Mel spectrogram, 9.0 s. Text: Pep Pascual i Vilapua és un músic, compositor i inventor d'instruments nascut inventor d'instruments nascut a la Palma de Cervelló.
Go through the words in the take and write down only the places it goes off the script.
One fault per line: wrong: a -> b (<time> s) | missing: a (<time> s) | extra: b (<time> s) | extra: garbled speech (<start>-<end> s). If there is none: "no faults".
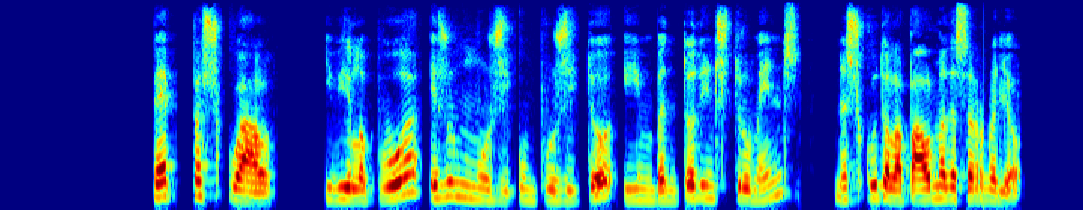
missing: inventor d'instruments nascut (7.4 s)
